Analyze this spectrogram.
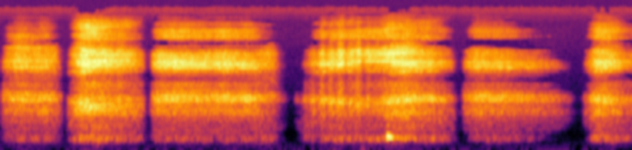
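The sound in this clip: Deep breathing, a steady series of long, audible breaths with a slightly wheezy, rasping edge, separated by short pauses and heard alone.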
